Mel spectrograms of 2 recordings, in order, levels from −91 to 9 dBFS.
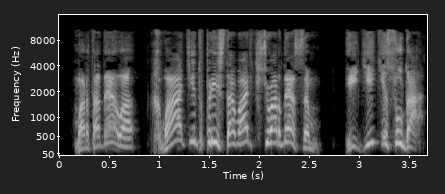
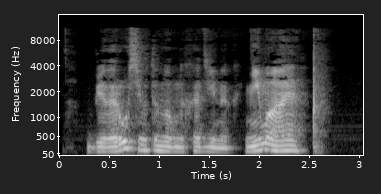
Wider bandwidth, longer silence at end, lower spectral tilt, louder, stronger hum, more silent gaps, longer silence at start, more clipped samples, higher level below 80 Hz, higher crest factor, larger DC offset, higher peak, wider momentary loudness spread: about the same, 11 kHz vs 11.5 kHz; second, 0.05 s vs 0.4 s; second, -2 dB/octave vs -6.5 dB/octave; second, -20 LUFS vs -17 LUFS; neither; first, 2.67-2.72 s vs none; second, 0.15 s vs 0.3 s; neither; second, -74 dBFS vs -56 dBFS; about the same, 18 dB vs 16 dB; neither; about the same, -4 dBFS vs -2 dBFS; second, 5 LU vs 12 LU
